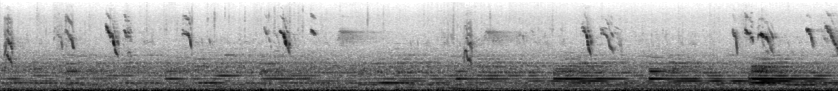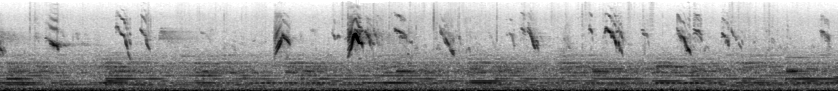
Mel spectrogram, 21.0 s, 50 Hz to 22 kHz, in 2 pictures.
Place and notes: fluttering sparrows in a rose hip bush, Sunday churchbells, a sound system in the distance
(Sony PCM D50, DPA4060)
Berlin, Germany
